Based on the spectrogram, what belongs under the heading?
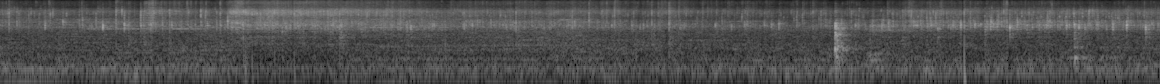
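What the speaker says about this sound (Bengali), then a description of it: "তো এখানে পাঁচ ফোড়ন দিয়ে দিচ্ছি বেশ কিছুটা এখানে দিয়ে দিচ্ছি শুকনো লঙ্কা কাঁচা লঙ্কা তেজপাতাটা" Panch phoron with dried red chillies, green chillies and a bay leaf hitting hot oil for a Bengali telakucha greens dish, giving a loud, continuous close sizzle that swells slightly and then holds steady.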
